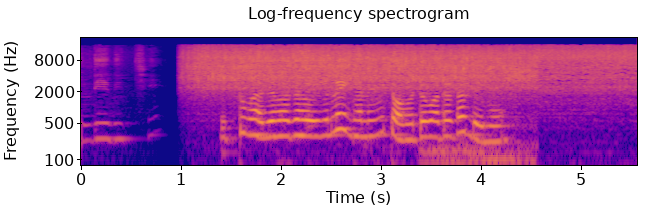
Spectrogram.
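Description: Hot oil hisses and bubbles in a pan.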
